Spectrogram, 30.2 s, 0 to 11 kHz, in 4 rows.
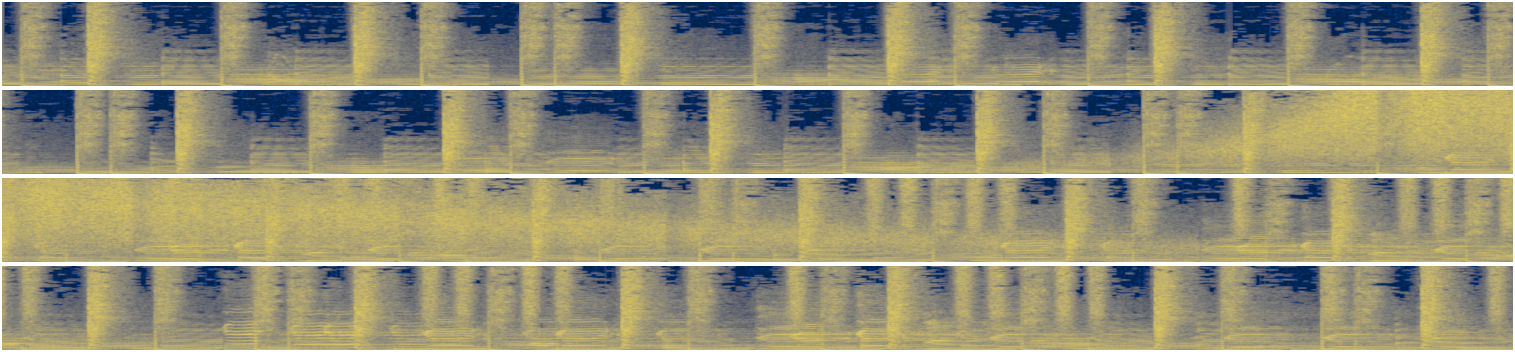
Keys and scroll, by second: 14.5 KP_1, 14.7 KP_0, 14.8 KP_0, 15.2 Return, 18.9 ctrl+Tab, 19.3 ctrl+shift+a, 22.0 ctrl+alt+KP_0, 26.1 ctrl+shift+Tab, 26.9 ctrl+p, 28.0 space.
